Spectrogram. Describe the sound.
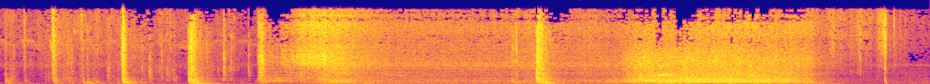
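A car pulls away from a bar: a few sharp door thumps and clicks come first, then the engine runs and accelerates in two louder surges before fading.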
